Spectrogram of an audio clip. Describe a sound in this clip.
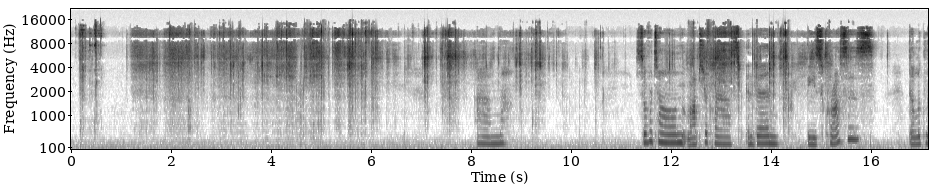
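Thin metal chains clink and jingle softly close by.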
